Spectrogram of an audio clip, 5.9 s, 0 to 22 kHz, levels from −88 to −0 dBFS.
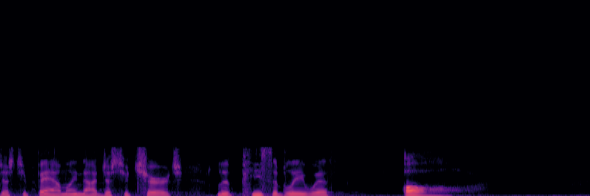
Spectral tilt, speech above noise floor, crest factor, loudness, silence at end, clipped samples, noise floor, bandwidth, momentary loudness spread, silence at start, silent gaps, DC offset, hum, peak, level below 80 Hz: -5.5 dB/octave; 34 dB; 24 dB; -43 LUFS; 1.3 s; under 0.1%; -77 dBFS; 5.8 kHz; 14 LU; 0 s; none; under 0.1%; none; -22 dBFS; -82 dBFS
